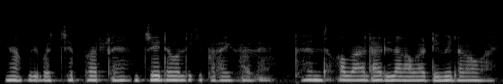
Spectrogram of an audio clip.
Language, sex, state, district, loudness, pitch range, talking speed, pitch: Hindi, female, Uttar Pradesh, Deoria, -29 LUFS, 185-195 Hz, 310 wpm, 195 Hz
